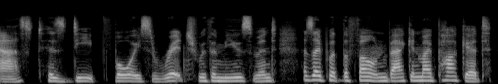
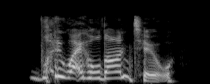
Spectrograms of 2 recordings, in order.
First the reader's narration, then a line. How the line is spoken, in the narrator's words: I squealed, laughing, even though I had a very high chance of dying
